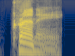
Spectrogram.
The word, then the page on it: cranny: British English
